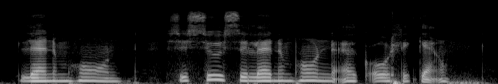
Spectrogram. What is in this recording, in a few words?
"laanmhoon", smalgyax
